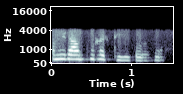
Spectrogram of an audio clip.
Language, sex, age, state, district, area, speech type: Bengali, female, 18-30, West Bengal, Murshidabad, rural, conversation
